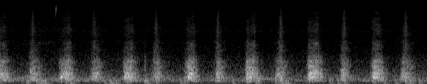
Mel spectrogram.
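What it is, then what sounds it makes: Silicone microphone ear. Long nails slowly scratch inside a pale pink silicone binaural microphone ear, making a steady run of soft, dry scraping strokes about every third of a second. Each stroke is a brief muffled rasp centered in the low mids with a faint hiss, fading quickly between strokes.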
